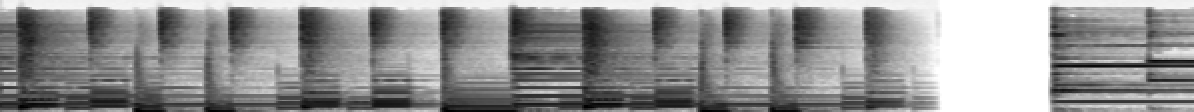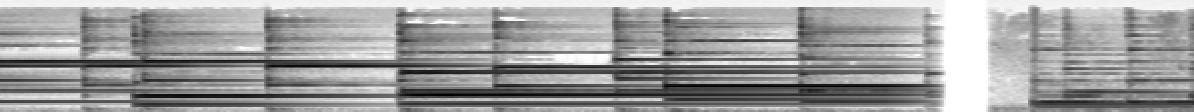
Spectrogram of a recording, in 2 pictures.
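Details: Bright glockenspiel and mallet-percussion music plays in rhythmic bursts, with short silent gaps and no animal sounds.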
